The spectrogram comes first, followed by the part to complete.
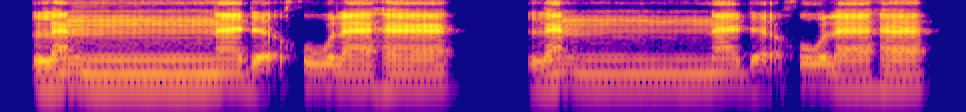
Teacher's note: Jadi langsung setelah huruf lam langsung masuk ke huruf nun yang kedua dan dibacanya dengung atau ditahan sebentar.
